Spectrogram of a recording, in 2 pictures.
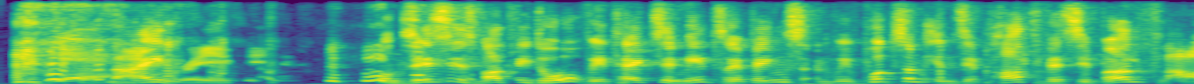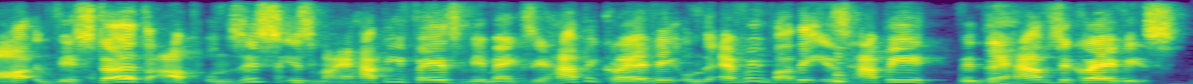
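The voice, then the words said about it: Mean-sounding put-on German accent. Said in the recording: “Can you say that in a German accent? ... what kind of German accent? Do you want the nice German or the mean German accent? ... I want the mean German.”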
